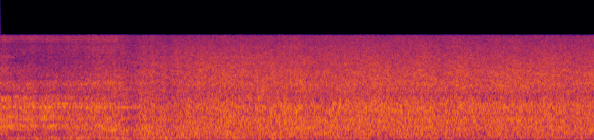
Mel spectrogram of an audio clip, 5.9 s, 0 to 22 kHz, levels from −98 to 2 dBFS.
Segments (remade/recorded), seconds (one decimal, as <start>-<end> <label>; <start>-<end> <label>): 0.0-2.5 recorded; 2.5-3.4 remade; 3.4-5.9 recorded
